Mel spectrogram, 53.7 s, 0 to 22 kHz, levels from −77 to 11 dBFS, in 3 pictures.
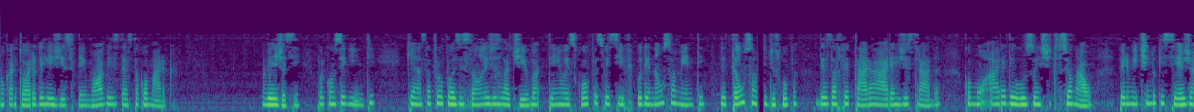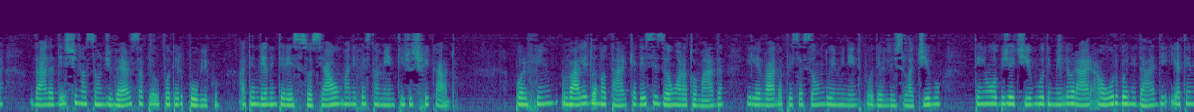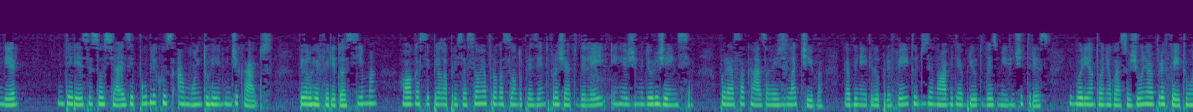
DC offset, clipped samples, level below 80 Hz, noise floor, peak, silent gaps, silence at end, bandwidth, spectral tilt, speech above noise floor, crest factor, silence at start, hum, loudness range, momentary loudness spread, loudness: under 0.1%; under 0.1%; -40 dBFS; -48 dBFS; 0 dBFS; none; 0 s; 7.6 kHz; -6.5 dB/octave; 31 dB; 16 dB; 0 s; none; 3 LU; 8 LU; -18 LUFS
